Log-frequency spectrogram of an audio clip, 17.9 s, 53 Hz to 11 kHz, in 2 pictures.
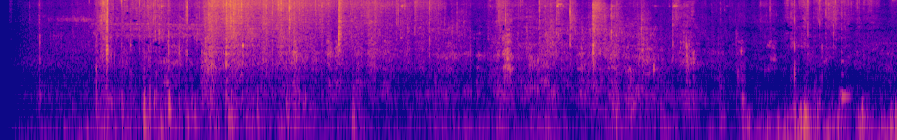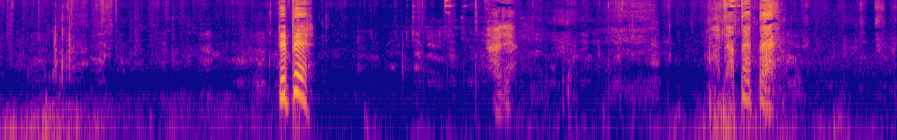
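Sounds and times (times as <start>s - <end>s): paws rustling on dry twigs: 0.9s - 11.7s.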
